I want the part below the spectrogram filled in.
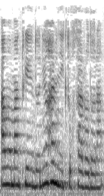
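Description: A woman's voice: fairly high pitch, steady tone, darkish tone, natural voice. A woman voicing a polite, hesitant mother guarding her only daughter, in a muffled recording with faint hiss.

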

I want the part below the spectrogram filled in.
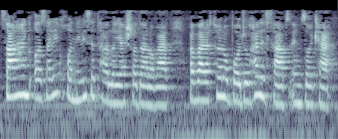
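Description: Woman narrator for a novel reading; measured, steady delivery, somewhat high voice, echoey room. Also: slight background noise. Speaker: audiobook narrator. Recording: roomy, dull lo-fi recording.

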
